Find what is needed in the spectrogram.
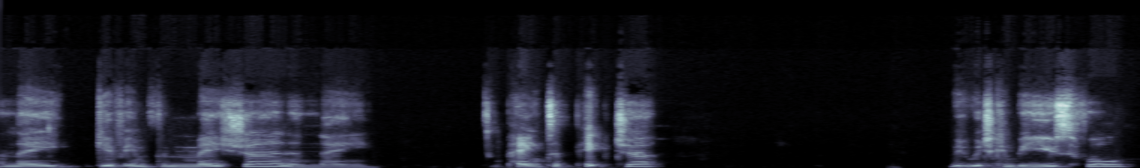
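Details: Woman who says she stutters, speaking during a live broadcast; stuttering.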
